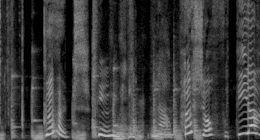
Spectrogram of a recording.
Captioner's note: chuckles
